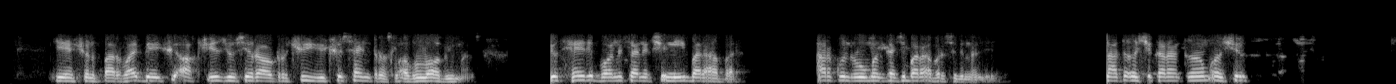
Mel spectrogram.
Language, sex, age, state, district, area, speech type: Kashmiri, male, 30-45, Jammu and Kashmir, Srinagar, urban, conversation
